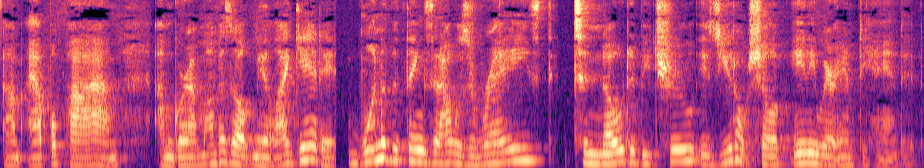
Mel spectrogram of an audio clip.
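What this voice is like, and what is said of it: Southern American accent. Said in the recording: “I am Southern, as you can tell by my accent.”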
